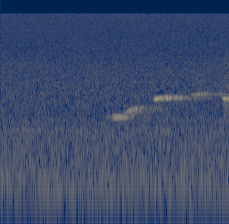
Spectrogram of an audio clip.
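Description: A person whistling a few short notes that step upward in pitch, starting about halfway in, over faint room tone.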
